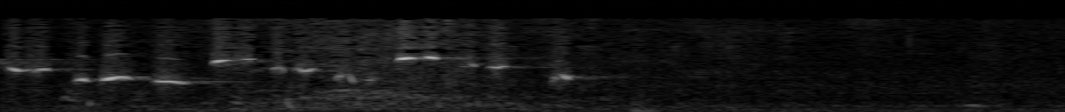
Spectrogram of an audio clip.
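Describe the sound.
A person whistles a short, bright melody of quick notes that hop up and down in pitch for a few seconds, then stops, leaving only faint background noise.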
